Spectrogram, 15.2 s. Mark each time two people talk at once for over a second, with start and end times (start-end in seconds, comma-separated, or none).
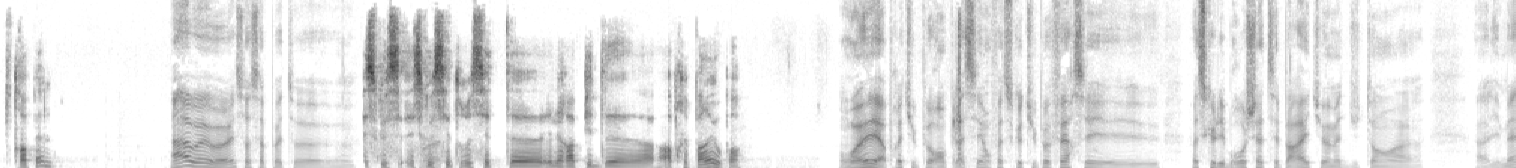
none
